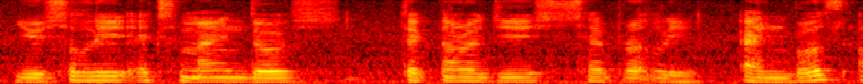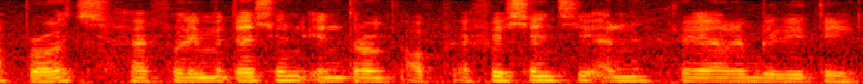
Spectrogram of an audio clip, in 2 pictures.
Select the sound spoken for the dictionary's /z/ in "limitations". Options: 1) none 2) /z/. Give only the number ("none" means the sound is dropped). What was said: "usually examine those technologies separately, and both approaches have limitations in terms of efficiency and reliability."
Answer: 1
